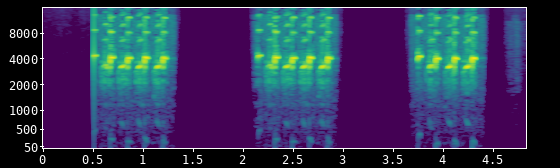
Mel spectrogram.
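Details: European goldfinch singing in the malagueño manner, a recording meant to educate young goldfinches: three separate tight clusters of bright twittering notes, each about a second long, spaced by clean silences.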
